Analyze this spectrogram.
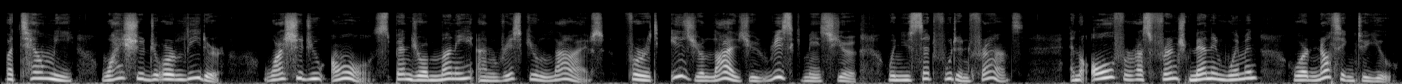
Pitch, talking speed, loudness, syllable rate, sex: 220 Hz, 175 wpm, -17 LUFS, 4.5 syllables/s, female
